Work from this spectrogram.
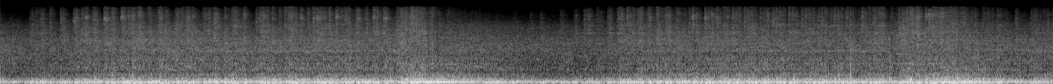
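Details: LS-swapped 1973 Nova, down on power, warm V8 idle with lumpy cam and light throttle blips to around 1500 rpm: some rises skip and stumble instead of climbing cleanly; misfire suspected, to be data-logged and plugs changed.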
